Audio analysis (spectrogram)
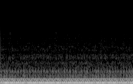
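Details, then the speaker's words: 1971 Fiat 124 Sport Spider idling around 1,000 rpm, not yet at operating temperature: loud, raspy idle with chuffing exhaust note from a holed exhaust manifold gasket. "Yeah, as you can hear, it sounds pretty loud because of that exhaust manifold gasket, but yeah, so that's pretty much it."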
